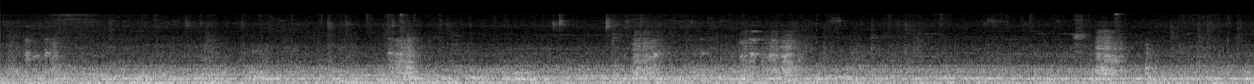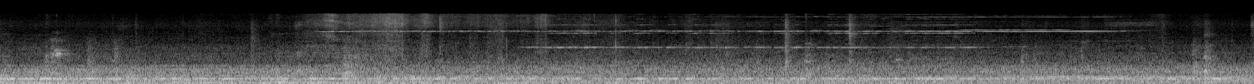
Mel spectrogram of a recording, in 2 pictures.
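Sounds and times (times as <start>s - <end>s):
train hum and wheel rumble: 0.0s - 25.0s
brake squeals: 15.5s - 24.1s.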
